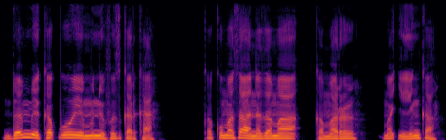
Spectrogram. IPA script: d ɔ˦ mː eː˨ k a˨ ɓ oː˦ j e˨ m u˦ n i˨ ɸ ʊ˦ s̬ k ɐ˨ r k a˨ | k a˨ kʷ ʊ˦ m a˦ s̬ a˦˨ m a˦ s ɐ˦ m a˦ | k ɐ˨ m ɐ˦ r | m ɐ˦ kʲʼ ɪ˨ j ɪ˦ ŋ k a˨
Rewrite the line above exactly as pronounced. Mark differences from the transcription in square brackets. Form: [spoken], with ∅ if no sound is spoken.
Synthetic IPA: d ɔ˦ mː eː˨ k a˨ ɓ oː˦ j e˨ m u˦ n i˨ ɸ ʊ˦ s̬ k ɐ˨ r k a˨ | k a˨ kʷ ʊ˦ m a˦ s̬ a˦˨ [n] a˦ [z] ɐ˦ m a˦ | k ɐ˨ m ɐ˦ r | m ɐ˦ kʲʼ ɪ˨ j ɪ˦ ŋ k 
